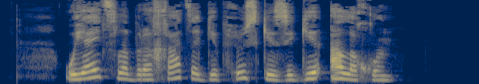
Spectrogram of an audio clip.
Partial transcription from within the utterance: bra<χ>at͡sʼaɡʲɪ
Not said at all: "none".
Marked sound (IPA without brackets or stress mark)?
χ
